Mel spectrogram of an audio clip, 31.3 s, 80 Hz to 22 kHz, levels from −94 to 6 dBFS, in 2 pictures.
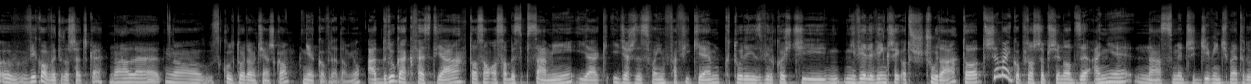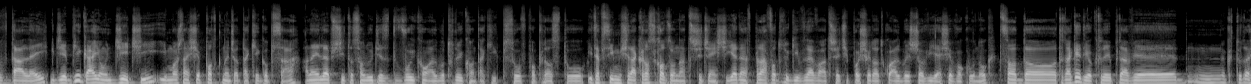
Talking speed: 195 wpm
